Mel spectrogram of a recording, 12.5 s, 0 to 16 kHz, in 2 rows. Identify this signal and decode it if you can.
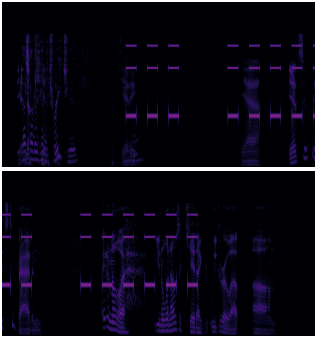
Beep code, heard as beeps from a small speaker, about 1160 Hz, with speech in English. 3-6-6.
